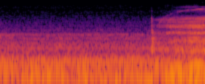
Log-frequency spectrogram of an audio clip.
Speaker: and you can hear the small pump turned on okay so and then i could verify is pulling air in because i could feel the air being sucked in and it's being sent to the exhaust manifold to the hoses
